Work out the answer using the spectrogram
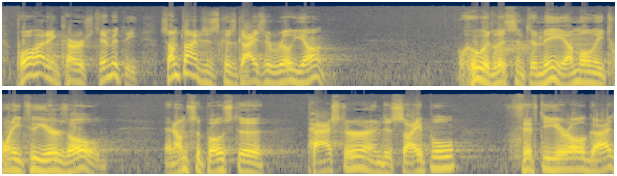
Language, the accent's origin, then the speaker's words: English; Essex County, New Jersey, United States; moved away; I grew up in Essex County, New Jersey.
